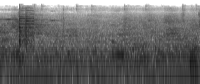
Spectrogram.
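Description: A single sharp clink of metal cutlery against a plate, with a short high ring, about a quarter second in, over a low murmur of diners' voices.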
